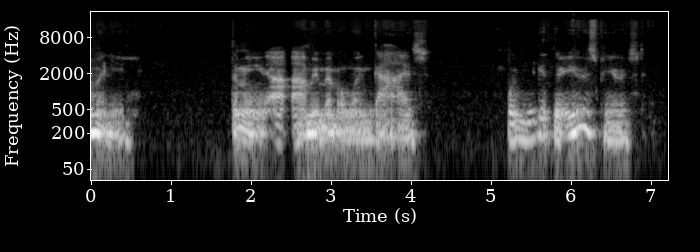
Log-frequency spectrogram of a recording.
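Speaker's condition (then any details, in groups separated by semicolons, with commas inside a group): Multiple sclerosis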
